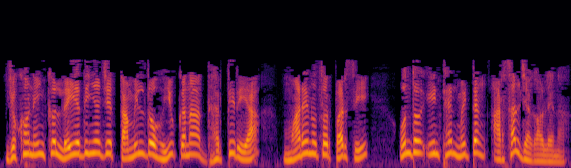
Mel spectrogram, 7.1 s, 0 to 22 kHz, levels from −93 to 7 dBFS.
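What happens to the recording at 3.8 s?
At 3.8 s the speech sits inside MP3 compression running through the whole clip, likely at a very low bitrate near 24 kbps: the encoder cuts everything above 5.8 kHz and drops weak frequency lines frame by frame, so the sound is dull, watery and swirly, with smeared attacks.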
